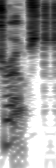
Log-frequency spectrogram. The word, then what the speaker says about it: Trøst: that has the same name and he said Trøst.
